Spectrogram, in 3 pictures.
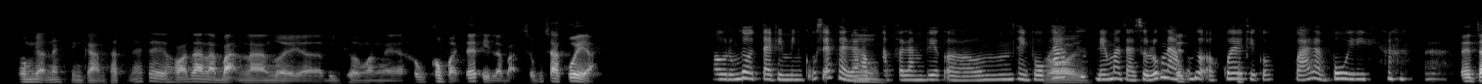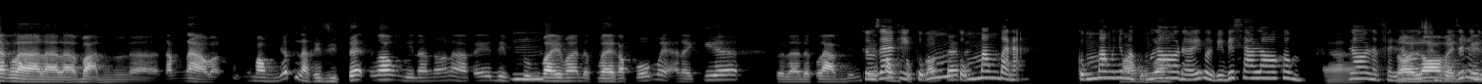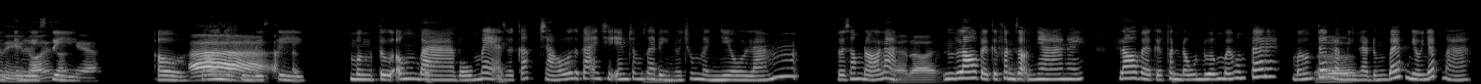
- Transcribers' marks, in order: tapping; chuckle; other background noise; chuckle; chuckle
- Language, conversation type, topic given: Vietnamese, podcast, Phong tục đón Tết ở nhà bạn thường diễn ra như thế nào?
